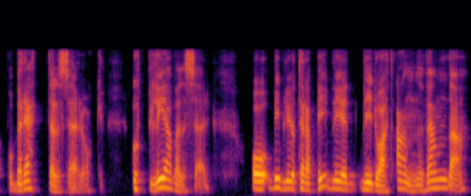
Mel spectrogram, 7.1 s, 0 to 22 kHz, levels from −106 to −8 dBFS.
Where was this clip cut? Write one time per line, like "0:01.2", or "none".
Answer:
none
